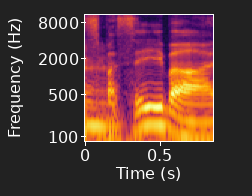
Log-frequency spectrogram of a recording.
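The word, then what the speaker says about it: спасибо: 스바시바는 네. 원래는 조금 더 세요 발음이. 네. 스바시바 이렇게 네.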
